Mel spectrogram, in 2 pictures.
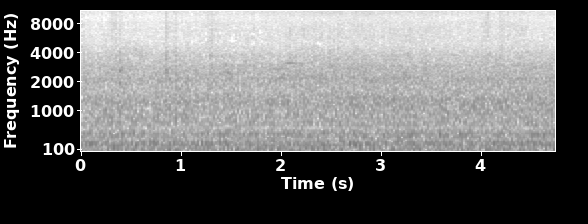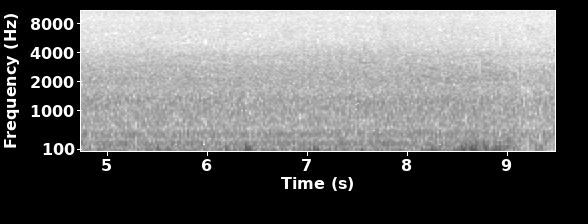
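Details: A honey bee swarm of roughly 20,000 to 30,000 bees from a one-year-old hive, on a June Saturday morning, being housed in a hive box while the bees fan. A dense, steady, low buzzing drone continues throughout, with a few louder surges near the end.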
